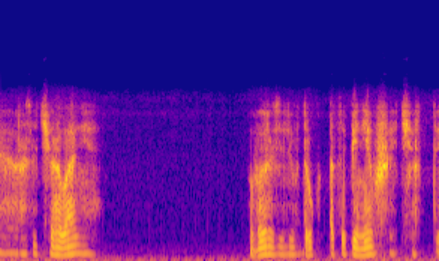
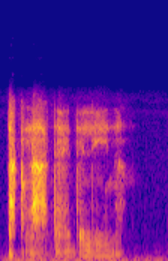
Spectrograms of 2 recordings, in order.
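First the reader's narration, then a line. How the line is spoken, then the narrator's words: Whisper in ear. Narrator (Russian): Шепнул ей на ухо король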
